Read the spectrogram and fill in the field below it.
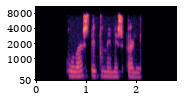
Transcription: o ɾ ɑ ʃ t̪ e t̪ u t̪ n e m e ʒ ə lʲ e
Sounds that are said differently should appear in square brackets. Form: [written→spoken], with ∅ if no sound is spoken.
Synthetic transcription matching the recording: o [ɾ→l] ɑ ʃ t̪ e t̪ u [t̪→∅] n e m e [ʒ→ʃ] ə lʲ e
